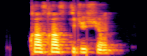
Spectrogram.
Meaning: institution
- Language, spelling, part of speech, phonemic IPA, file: French, institution, noun, /ɛ̃s.ti.ty.sjɔ̃/, LL-Q150 (fra)-institution.wav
